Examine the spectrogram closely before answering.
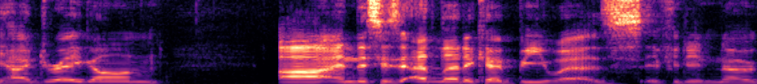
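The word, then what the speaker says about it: Atlético: my team name so it's Atletico cuz it's Spanish it's Spanish but I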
